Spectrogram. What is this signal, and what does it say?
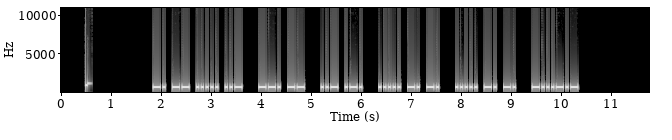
Morse code, heard as a keyed tone, about 25 wpm, 690 Hz. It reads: NM5U GM UR 5NN 5NN <BK>
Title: SOTA QSO Practice 25wpm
